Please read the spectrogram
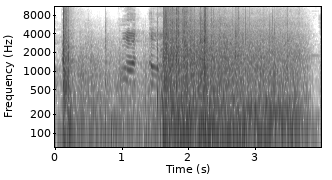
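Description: A huge explosion recorded on a phone: a sharp bang just after the start, then from about a second and a half in a loud, long, rumbling blast that slowly dies away near the end.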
